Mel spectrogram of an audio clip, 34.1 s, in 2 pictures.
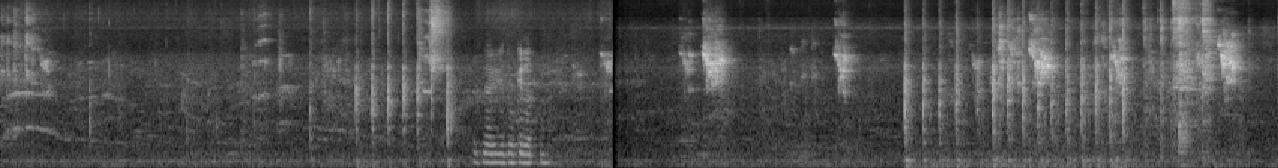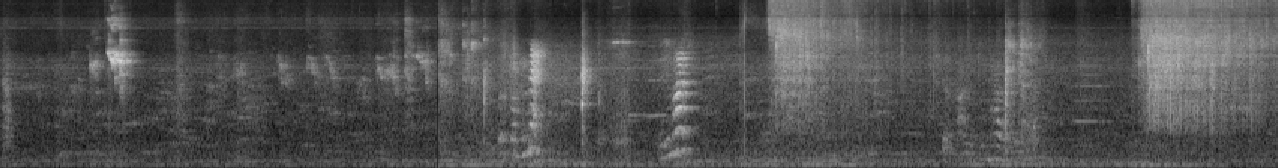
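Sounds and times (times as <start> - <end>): birds chirping: 0.0 - 8.2, 8.9 - 27.1.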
